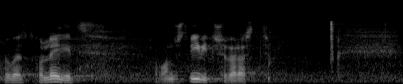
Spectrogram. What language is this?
Estonian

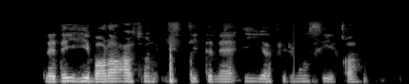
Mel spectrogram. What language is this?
Arabic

